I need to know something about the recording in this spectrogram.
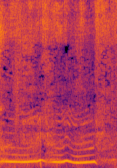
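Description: A young girl just pulled from icy pond water gives one long, slightly wavering cry. It is the audible noise that showed she was still alive and breathing.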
